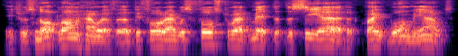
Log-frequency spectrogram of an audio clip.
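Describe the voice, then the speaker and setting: A man's voice: fairly low pitch, moderate pace, a little mellow. A man narrating a parody Victorian ghost story in an ornate, theatrical storytelling manner. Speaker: audiobook narrator.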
